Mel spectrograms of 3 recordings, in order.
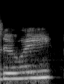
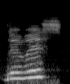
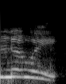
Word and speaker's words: Louis: Jeez, do you need me to lecture you on why it's pronounced Louis and not Lewis? He's from the UK, not from America. You Americans might pronounce it Lewis. We pronounce it Louis.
